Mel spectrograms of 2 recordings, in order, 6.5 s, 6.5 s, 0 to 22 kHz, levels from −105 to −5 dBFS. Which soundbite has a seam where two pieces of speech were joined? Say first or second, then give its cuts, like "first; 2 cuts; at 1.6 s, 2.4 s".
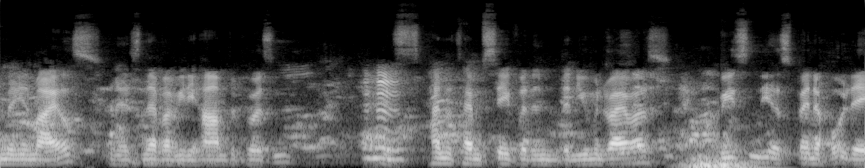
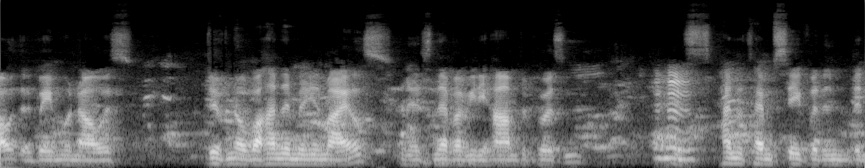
first; 1 cut; at 5.5 s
